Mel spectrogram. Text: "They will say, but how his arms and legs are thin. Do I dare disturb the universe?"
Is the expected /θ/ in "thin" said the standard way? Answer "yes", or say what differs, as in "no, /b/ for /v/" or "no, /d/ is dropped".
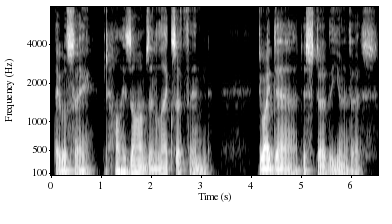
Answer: yes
